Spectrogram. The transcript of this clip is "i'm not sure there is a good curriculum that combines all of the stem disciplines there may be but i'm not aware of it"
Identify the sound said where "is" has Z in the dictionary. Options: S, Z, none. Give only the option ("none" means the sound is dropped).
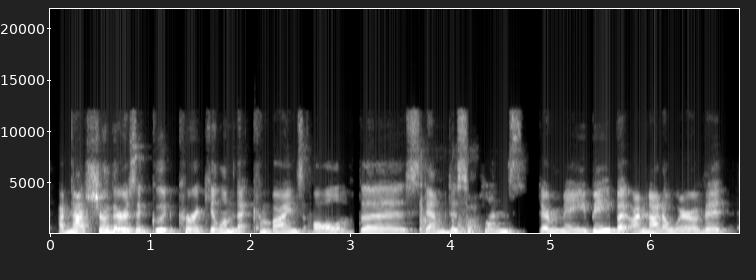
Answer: Z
